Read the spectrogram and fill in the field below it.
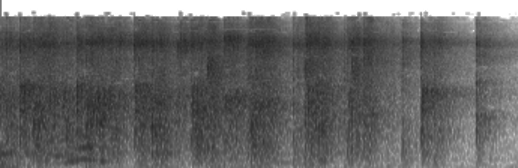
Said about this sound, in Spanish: Alégrese, aplauda, grite.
